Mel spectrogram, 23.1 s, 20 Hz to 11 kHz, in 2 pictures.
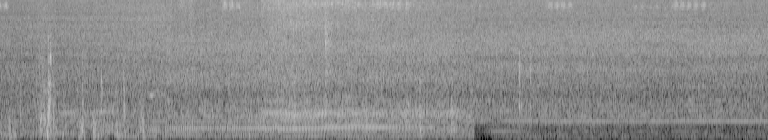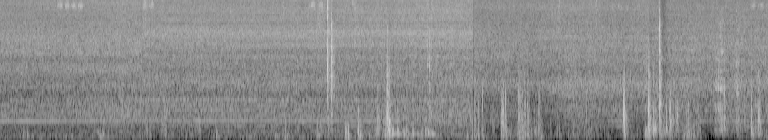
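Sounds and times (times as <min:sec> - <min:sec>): steady machine hum: 0:00.0 - 0:18.7
quick run of knocks: 0:00.1 - 0:07.2.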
